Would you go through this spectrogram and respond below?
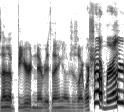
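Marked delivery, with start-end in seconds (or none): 1.7-2.5 very high put-on hillbilly voice. Recalling playing a male avatar in vr chat, greeting someone in a put-on hillbilly voice. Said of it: "pretend I was a hillbilly".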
